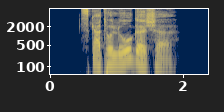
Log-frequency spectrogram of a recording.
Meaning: inflection of skatologisch: 1. strong/mixed nominative/accusative feminine singular 2. strong nominative/accusative plural 3. weak nominative all-gender singular
- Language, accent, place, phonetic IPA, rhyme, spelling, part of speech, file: German, Germany, Berlin, [skatoˈloːɡɪʃə], -oːɡɪʃə, skatologische, adjective, De-skatologische.ogg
